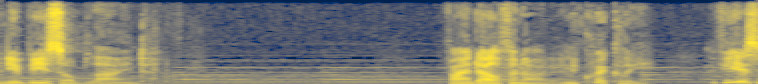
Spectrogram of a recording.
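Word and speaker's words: Alphinaud: It's pronounced Alphanod. I'm going to say Alphanod. I don't like him, so I'm going to mispronounce his name on purpose. How pretentious is it to put an aud?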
